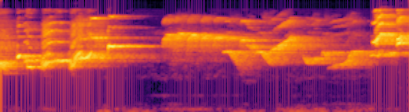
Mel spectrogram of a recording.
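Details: White-rumped shama in breeding condition singing rich whistled phrases, warbled notes, then sliding and descending whistles with a loud high flourish at the end.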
